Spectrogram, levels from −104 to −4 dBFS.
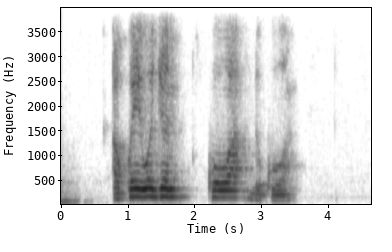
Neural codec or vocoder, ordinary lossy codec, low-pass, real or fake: none; Opus, 16 kbps; 3.6 kHz; real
